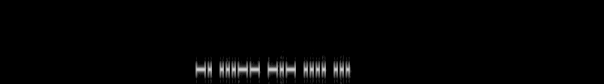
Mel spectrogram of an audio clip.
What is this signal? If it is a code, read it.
Morse code, heard as a keyed tone, about 37 wpm, 700 Hz. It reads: N3KHS
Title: USA Call Signs - 5 Characters - Repeated 3x - 40wpm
